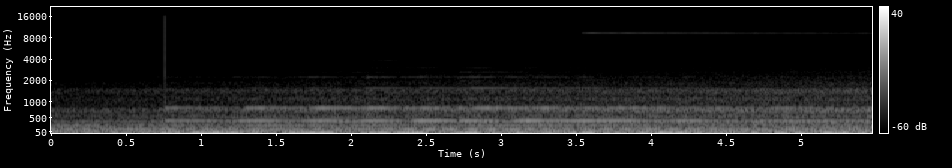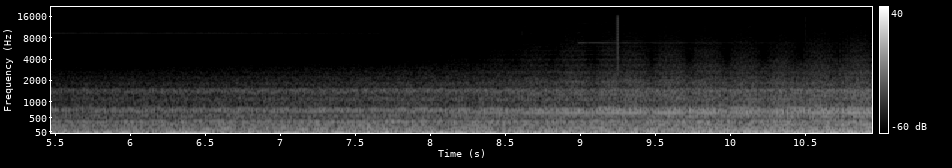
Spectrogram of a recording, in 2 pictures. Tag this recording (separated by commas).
Music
